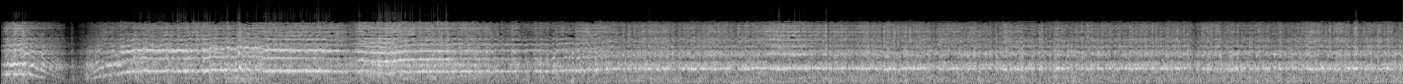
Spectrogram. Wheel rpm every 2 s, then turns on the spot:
100, 160, 160, 190, 200, 200, 200.
none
